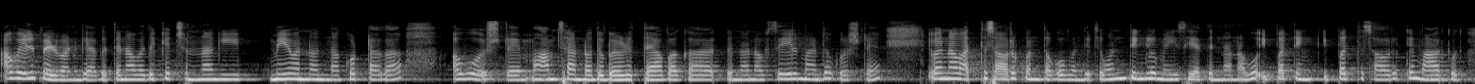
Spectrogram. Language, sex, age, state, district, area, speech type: Kannada, female, 18-30, Karnataka, Bangalore Rural, rural, spontaneous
